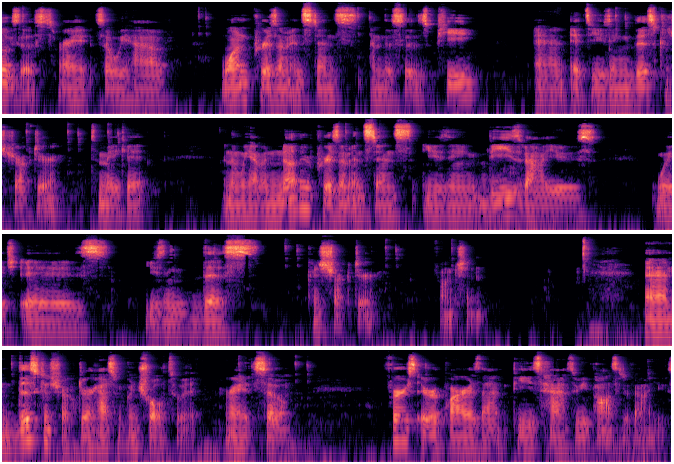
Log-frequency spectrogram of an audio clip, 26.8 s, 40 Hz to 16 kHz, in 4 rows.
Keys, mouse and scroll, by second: 0.2 click, 2.0 click, 3.6 click, 4.8-5.3 scroll up 4, 6.1 click, 6.5 click, 6.9 click, 7.1-8.5 typing, 7.4 click, 7.8 click, 8.6 scroll down 2, 10.1 click, 11.8-13.6 scroll up 1, 13.6 scroll up 1, 15.0 click, 15.0-15.4 scroll up 1, 15.4 click, 15.8 click, 16.2 click, 18.4-19.2 typing, 20.2 click, 22.5 click, 24.2 click.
